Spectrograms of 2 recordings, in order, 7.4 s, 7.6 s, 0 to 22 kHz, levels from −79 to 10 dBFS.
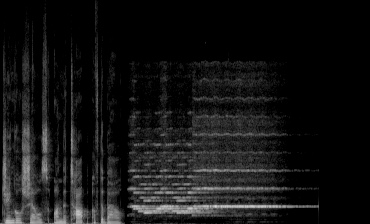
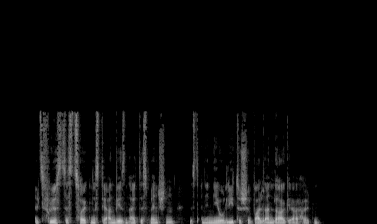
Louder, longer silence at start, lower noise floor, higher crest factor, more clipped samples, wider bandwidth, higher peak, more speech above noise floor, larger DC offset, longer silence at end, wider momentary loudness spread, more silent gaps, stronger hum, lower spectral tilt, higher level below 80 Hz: first, -17 LUFS vs -22 LUFS; second, 0 s vs 0.7 s; second, -43 dBFS vs -85 dBFS; about the same, 18 dB vs 20 dB; neither; first, 18 kHz vs 11.5 kHz; about the same, -2 dBFS vs -2 dBFS; second, 22 dB vs 63 dB; neither; about the same, 1.1 s vs 1.15 s; about the same, 12 LU vs 12 LU; neither; neither; second, -3 dB/octave vs -5.5 dB/octave; about the same, -48 dBFS vs -48 dBFS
